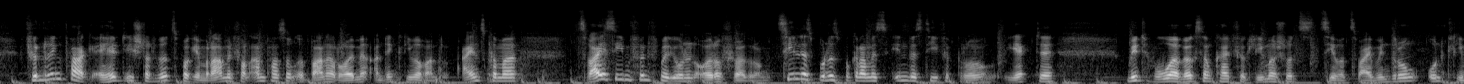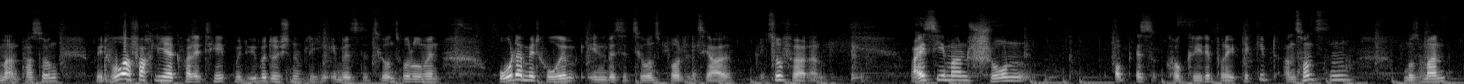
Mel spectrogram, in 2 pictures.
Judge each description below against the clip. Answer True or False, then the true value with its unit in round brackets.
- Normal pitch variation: False (8.9 semitones)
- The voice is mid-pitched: True (150 Hz)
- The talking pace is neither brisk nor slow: False (115 wpm)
